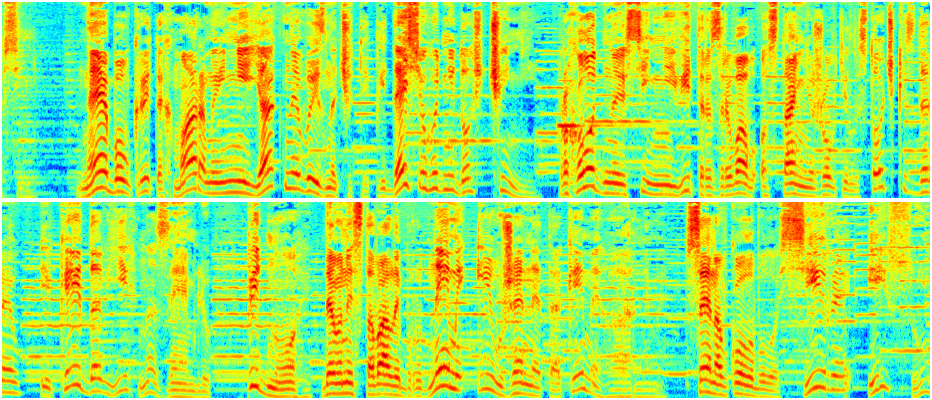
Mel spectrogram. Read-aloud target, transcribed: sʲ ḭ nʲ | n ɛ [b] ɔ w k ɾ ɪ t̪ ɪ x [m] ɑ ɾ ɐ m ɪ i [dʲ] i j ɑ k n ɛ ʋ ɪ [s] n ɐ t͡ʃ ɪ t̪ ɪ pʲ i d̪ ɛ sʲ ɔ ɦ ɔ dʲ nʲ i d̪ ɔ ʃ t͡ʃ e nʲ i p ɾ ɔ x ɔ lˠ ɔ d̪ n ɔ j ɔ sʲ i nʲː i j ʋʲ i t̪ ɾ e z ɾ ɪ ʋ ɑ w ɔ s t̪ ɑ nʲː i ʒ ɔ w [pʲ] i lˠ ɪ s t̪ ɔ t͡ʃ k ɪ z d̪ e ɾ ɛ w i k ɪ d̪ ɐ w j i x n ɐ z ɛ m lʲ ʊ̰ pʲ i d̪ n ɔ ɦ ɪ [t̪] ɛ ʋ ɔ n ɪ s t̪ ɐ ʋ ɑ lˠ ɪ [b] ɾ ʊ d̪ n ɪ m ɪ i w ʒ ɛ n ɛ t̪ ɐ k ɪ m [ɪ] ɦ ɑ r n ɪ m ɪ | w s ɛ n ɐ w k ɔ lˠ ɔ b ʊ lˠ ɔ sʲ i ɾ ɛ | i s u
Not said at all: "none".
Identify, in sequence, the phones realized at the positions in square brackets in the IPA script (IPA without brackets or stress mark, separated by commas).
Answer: b, m, nʲ, z, tʲ, d̪, b, ɪ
